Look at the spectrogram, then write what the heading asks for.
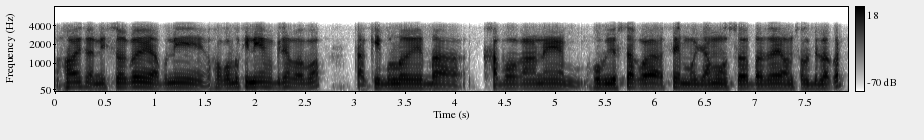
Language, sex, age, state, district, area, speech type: Assamese, male, 30-45, Assam, Charaideo, urban, conversation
